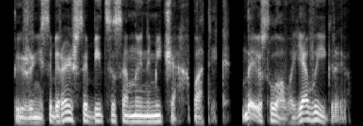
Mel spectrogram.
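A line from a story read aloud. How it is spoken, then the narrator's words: Calm. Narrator (Russian): спокойно произношу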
